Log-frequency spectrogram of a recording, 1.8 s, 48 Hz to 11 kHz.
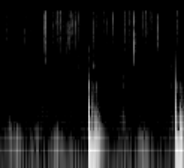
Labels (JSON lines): {"label": "biophony, double pulse", "recorder": "SoundTrap 300"}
